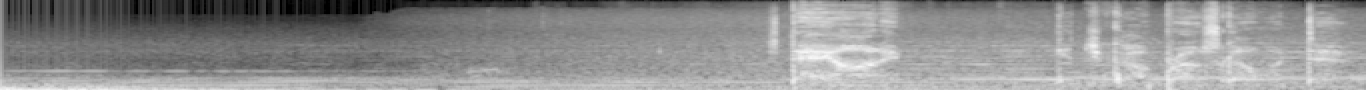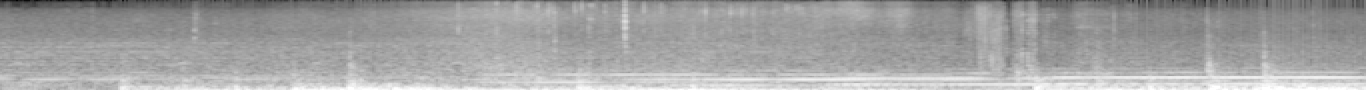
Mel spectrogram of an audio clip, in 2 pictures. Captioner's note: whispering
